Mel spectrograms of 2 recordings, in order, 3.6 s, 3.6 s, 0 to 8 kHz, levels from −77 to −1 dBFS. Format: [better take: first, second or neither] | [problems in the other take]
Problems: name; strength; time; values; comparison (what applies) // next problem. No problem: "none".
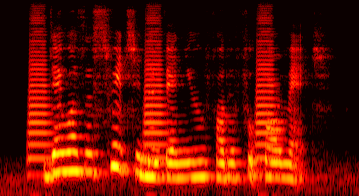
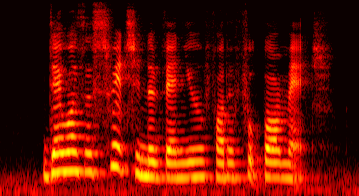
second | background sound (Brass instrument); 11 dB below the speech // room echo; dies away in 0.2 s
